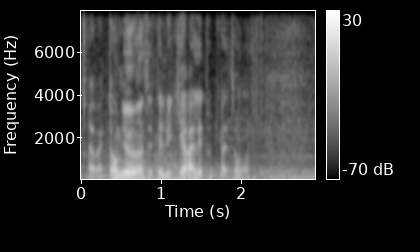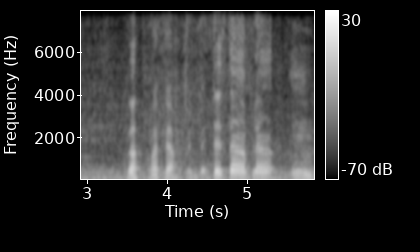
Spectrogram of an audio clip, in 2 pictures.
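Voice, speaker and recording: With long, frequent pauses between fairly quick stretches, a man speaks at a fairly high pitch with vocal fry, very wide pitch swings and big swings in loudness. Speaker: gaming streamer. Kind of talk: gameplay commentary. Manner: animated.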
